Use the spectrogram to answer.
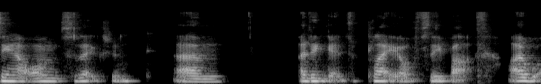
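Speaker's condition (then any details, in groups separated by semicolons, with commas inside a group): Cerebral palsy; from birth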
